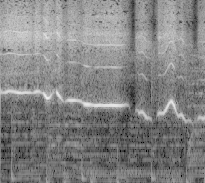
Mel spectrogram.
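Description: Someone whistles a song melody, a clear, high tone that glides and bends between notes, pausing briefly partway through before carrying on, with a soft low murmur underneath.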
